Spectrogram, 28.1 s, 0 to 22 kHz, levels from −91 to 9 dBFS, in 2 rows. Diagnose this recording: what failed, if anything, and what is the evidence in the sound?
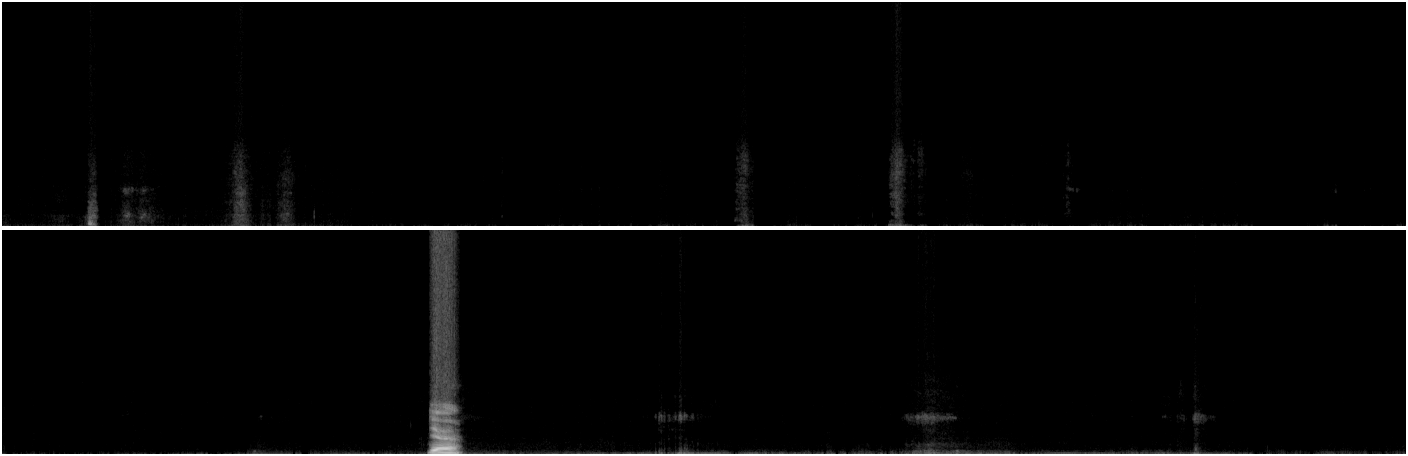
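Sample clock jitter throughout the speech, at the converter stage: an unstable clock of several microseconds times each sample slightly off, adding roughness about 30 dB below loud, bright passages.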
